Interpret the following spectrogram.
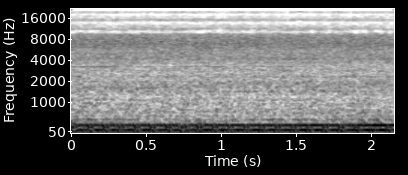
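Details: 1998 Honda Civic, check engine light, loss of power; after clearing codes: low lumpy idle with an uneven throb, no steady beat. MAP sensor suspected; live data shows MAP about 11–12, owner also suspects timing may be off.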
